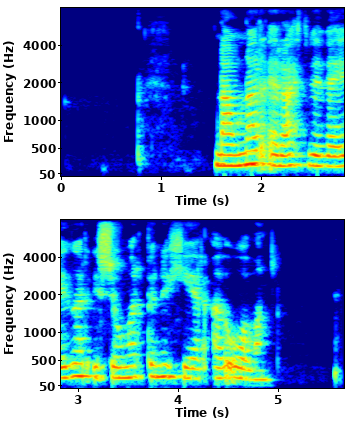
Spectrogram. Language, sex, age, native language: Icelandic, female, 40-49, Icelandic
